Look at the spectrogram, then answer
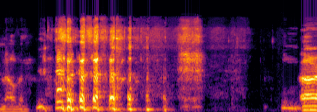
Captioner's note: laughter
